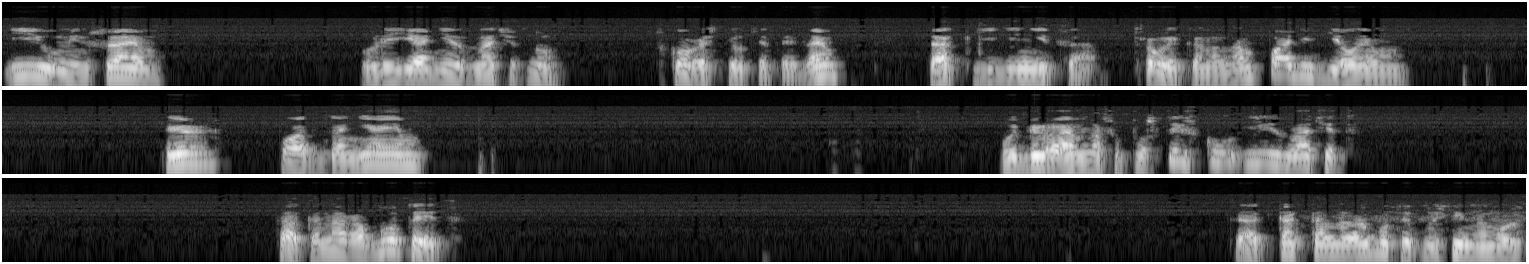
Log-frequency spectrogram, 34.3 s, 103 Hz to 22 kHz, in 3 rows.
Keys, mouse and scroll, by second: 0.3-3.4 drag, 3.9-5.1 middle drag, 21.1-34.3 drag.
